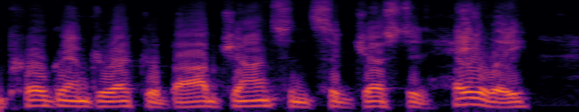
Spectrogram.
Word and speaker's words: Haley: director Bob Johnson suggested Haley rhymes with Bailey take advantage of the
